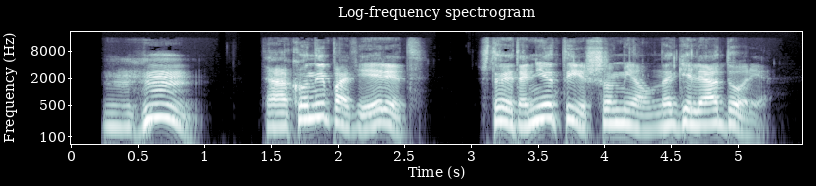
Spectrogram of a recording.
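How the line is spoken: Skeptical snort. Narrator (Russian): хмыкнул Торн

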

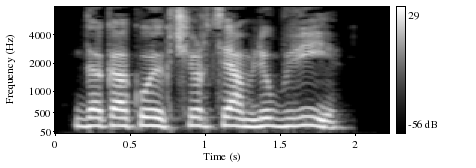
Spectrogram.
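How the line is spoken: Demon's angry growl. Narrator (Russian): злобно рыкнул демонюга

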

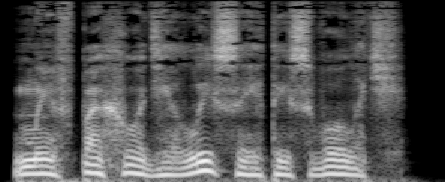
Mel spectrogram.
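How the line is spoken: Barely audible sad mutter. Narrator (Russian): едва слышно пробормотал Капурчик, грустно улыбаясь

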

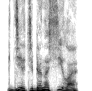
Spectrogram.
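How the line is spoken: Shout. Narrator (Russian): крикнул толстяк

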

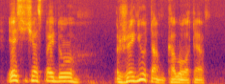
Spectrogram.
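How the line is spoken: Angry bass voice. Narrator (Russian): сказал бас, уже сердито

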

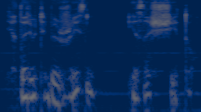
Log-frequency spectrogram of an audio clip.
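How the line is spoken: Quiet. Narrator (Russian): тихо сказала Чернобурка

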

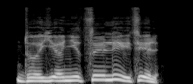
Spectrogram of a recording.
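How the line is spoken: Exclaiming. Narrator (Russian): воскликнул студент

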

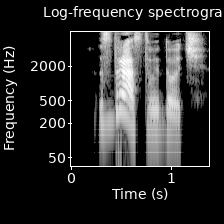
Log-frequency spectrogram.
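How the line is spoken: Calm, quietly glad. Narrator (Russian): спокойно произнес Стефан, но по глазам видно, он скучал и рад, что с ней все в порядке

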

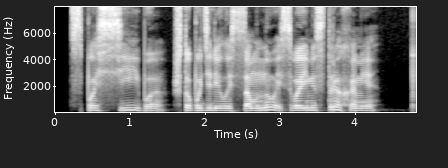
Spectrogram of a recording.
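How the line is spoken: Purring voice. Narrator (Russian): промурлыкал

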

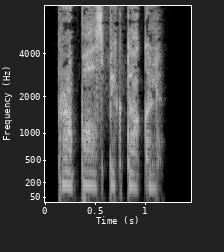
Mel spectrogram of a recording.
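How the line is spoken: Muttering. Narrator (Russian): пробормотал многоопытный выпускающий

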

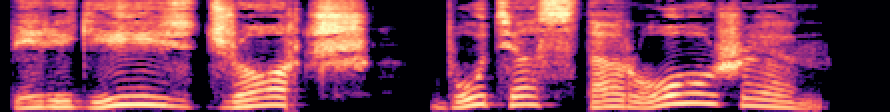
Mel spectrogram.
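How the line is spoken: Sighing whisper of wind. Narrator (Russian): ветер в ветвях над головой вздыхал и нашептывал

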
